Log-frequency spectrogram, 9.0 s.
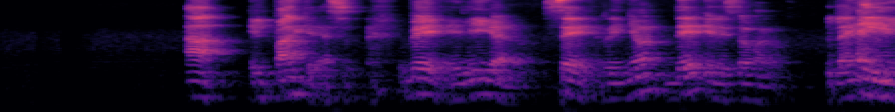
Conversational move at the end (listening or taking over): taking over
